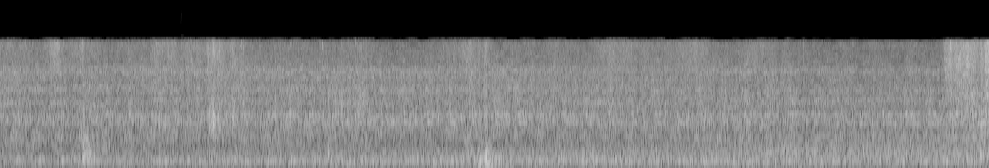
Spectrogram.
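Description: An engine idling steadily, with a few light knocks over it.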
